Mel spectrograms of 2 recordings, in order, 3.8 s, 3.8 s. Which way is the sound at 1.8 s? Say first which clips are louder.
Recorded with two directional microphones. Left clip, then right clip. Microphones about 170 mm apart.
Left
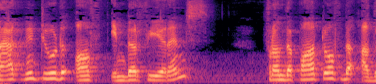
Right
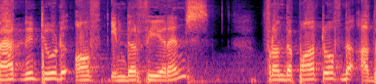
Right 11 dB; 30° right (ahead or behind).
